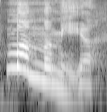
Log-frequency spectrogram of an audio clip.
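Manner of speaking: high, falling Italian lament. Acted. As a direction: draw it out in mock Italian dismay. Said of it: "I'll just go for the stereotypical".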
